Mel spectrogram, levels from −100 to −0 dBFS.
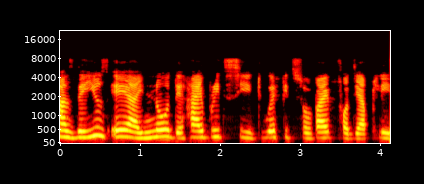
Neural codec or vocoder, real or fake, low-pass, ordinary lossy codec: none; real; none; none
